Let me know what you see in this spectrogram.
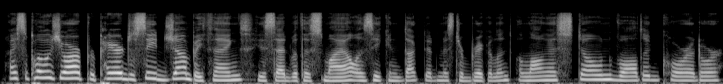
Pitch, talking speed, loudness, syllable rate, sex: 205 Hz, 200 wpm, -17 LUFS, 5.7 syllables/s, female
